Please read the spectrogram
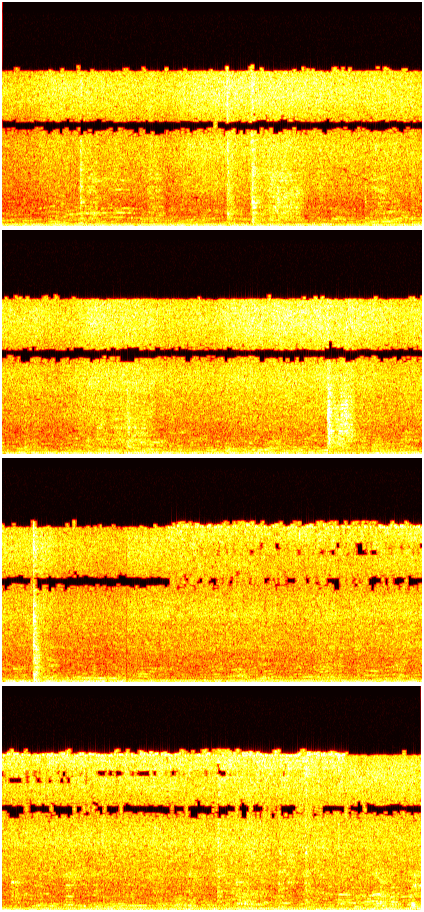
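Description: Meat frying for tantuni on a street-food griddle, sizzling steadily over a low hum, with two sharp utensil clicks about halfway through.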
